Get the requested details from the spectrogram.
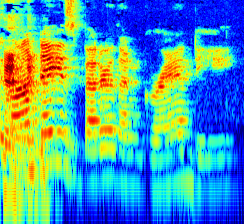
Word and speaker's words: Grande: This is totally off topic, but I learned that we've all been pronouncing Ariana Grande's name wrong. – What is it? – It's Grandee. She says Grandee, and she's just never corrected anyone.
